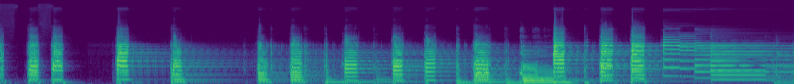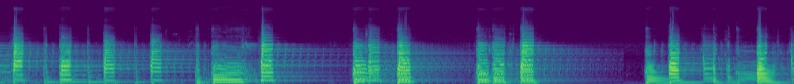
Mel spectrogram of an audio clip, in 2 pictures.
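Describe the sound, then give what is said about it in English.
A dry electric guitar played through an analog chorus effect with the reverb turned off plays a run of strummed chords and picked notes with a shimmering sound, each attack crisp, with brief pauses between phrases and no talking. “I'm gonna turn the reverb off of this channel real quick.”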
